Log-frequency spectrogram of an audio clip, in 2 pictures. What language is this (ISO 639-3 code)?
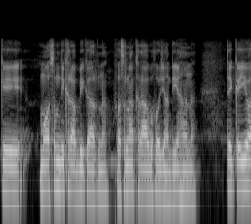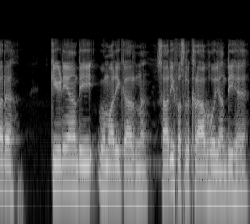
pan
